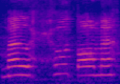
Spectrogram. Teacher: Ta marbutah lagi terakhirnya. Berarti ketika wakaf berubah jadi ha bunyinya.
